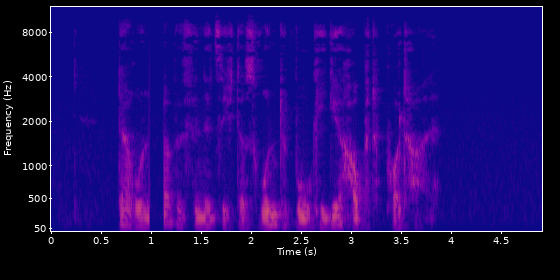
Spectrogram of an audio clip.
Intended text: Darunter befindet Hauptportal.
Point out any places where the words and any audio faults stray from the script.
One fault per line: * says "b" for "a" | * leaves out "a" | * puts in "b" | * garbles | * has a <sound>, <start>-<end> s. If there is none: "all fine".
* has a dropout, 1.0-1.1 s
* puts in "sich das rundbogige"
